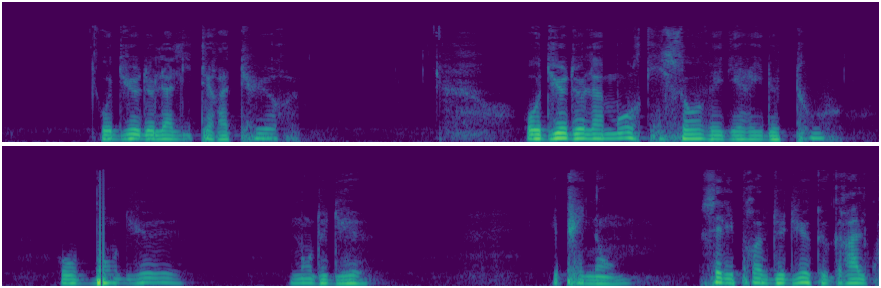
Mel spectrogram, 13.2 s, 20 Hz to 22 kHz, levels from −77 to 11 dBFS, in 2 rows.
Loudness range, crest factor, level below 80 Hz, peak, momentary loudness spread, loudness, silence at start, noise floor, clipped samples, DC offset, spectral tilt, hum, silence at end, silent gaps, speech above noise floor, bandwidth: 8 LU; 24 dB; -50 dBFS; -2 dBFS; 15 LU; -23 LUFS; 0.75 s; -70 dBFS; under 0.1%; under 0.1%; -8.5 dB/octave; none; 0 s; none; 48 dB; 10.5 kHz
